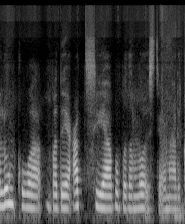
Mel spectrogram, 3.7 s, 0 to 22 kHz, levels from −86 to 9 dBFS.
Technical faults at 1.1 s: lost packet rebuilt from error correction

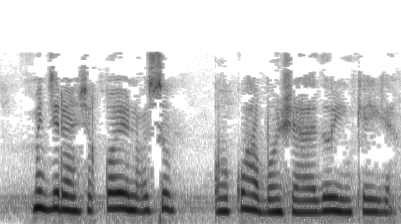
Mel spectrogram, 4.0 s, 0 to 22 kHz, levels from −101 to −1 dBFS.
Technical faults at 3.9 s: MP3 compression

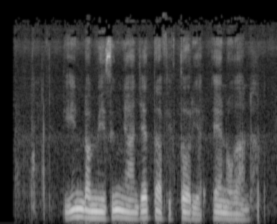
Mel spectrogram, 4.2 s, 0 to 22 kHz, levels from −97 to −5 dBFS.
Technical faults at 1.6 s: generation loss

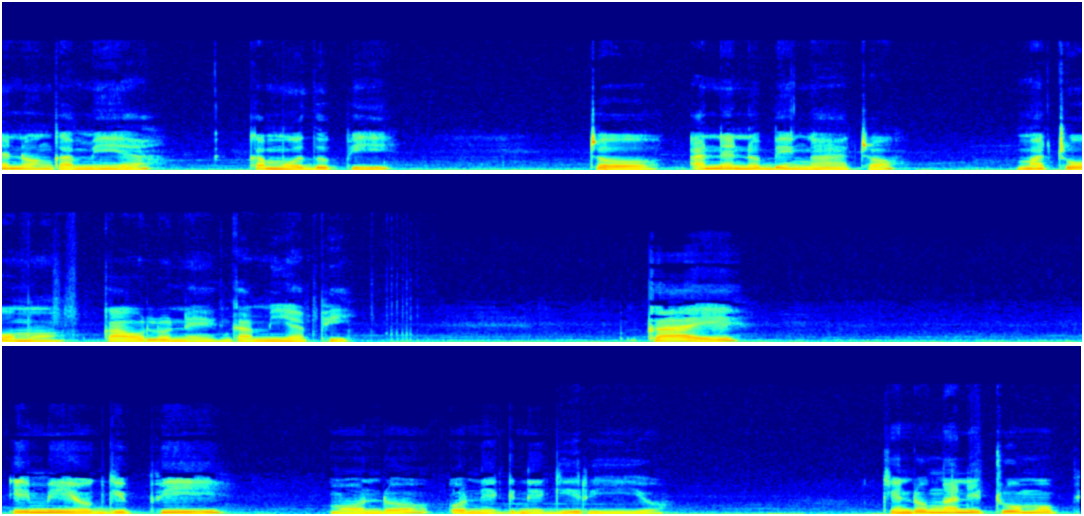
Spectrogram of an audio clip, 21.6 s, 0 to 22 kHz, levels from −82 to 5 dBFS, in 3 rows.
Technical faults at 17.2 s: adaptive stream at a lower bitrate

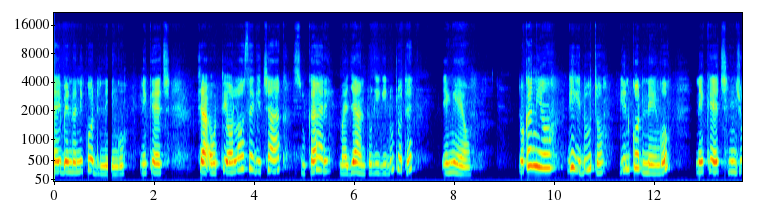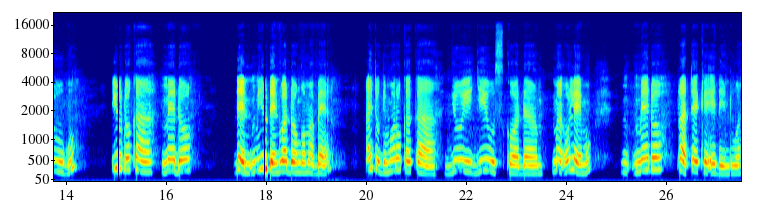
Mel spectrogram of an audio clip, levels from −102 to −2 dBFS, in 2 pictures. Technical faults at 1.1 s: corrupt frame concealed

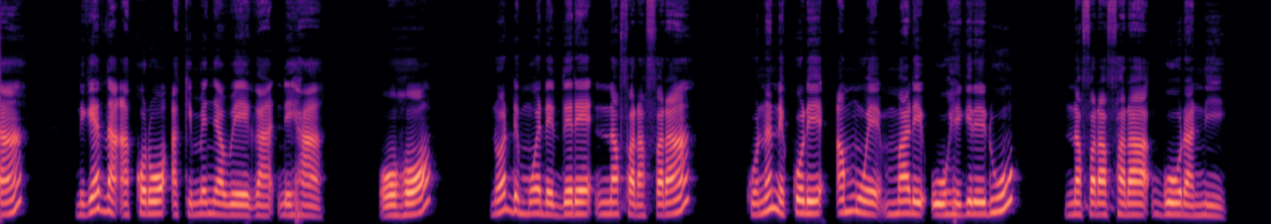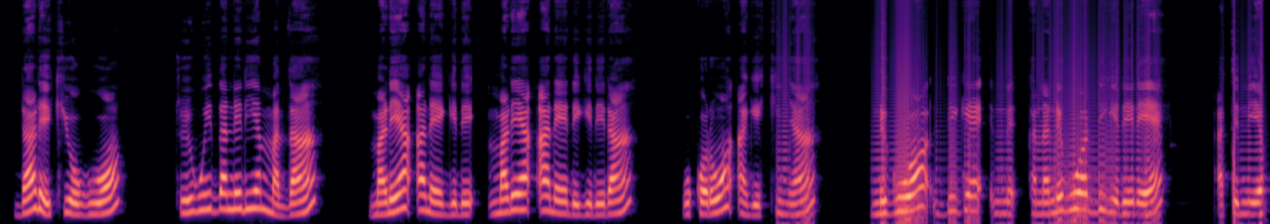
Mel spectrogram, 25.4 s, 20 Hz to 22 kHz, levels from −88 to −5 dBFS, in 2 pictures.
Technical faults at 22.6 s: filter restarted on every block

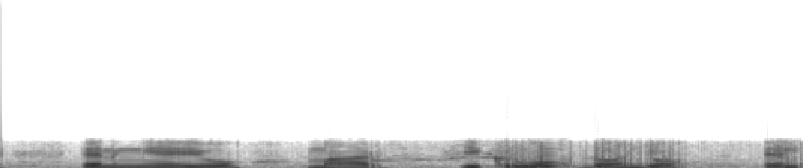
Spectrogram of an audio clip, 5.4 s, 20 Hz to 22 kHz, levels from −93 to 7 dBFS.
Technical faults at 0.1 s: iLBC codec

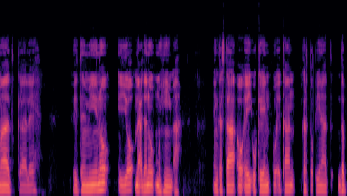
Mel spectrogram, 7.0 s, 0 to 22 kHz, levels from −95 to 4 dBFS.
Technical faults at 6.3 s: time-stretched section; damaged data in a compressed stream

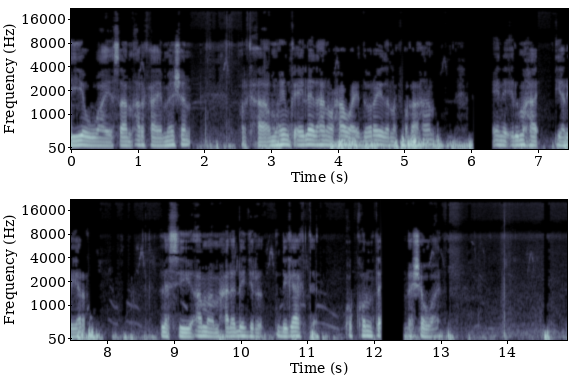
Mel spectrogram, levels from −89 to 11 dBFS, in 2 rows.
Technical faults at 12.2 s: stream reconnect

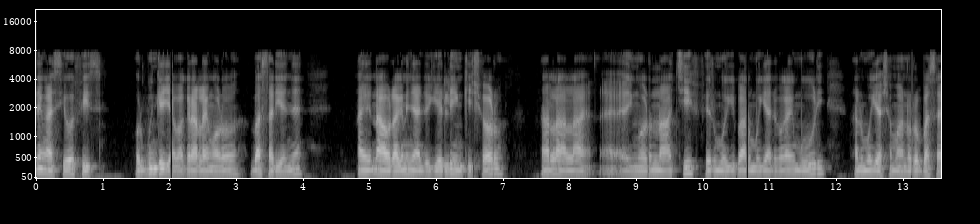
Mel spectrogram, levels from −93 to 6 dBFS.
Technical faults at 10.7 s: unconcealed Bluetooth headset packet loss

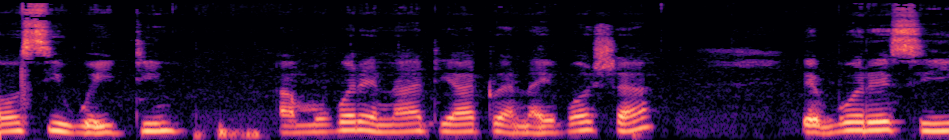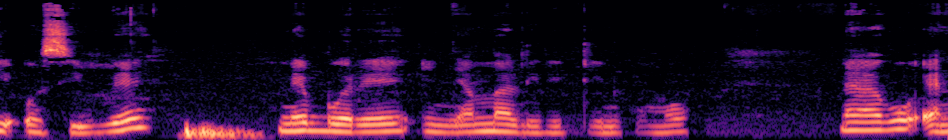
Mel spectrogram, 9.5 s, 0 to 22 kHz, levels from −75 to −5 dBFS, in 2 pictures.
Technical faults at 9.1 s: none

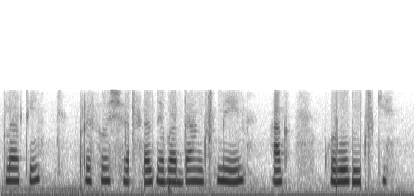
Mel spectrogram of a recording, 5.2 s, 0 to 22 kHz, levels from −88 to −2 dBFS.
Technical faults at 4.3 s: Bluetooth CVSD headset codec; chunks out of order

